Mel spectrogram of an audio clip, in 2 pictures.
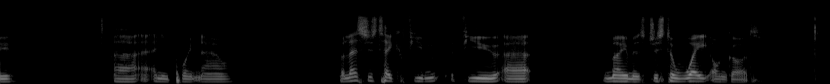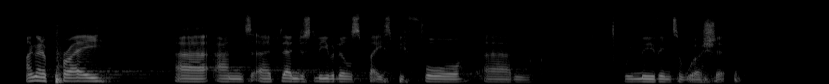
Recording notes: Streamed live at St Paul's Shadwell on Sunday, 3 Sept 2023.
